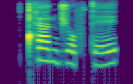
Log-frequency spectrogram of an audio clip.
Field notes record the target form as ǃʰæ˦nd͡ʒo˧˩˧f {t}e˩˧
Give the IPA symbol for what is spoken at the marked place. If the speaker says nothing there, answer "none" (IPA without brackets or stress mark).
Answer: t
